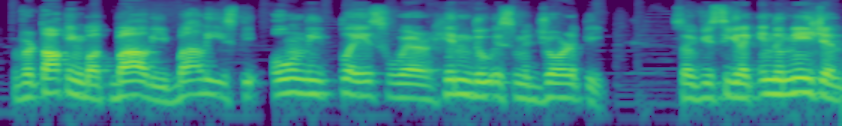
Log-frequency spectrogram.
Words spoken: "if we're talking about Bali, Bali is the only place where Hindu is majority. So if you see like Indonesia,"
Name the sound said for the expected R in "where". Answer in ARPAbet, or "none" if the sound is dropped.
R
